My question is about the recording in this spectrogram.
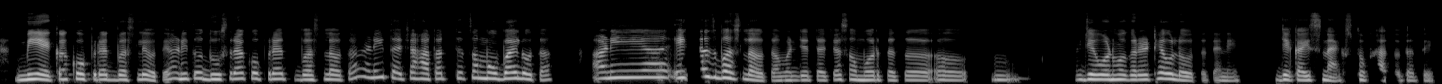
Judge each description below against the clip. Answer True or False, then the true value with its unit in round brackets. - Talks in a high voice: True (225 Hz)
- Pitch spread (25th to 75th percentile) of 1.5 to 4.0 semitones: False (4.5 semitones)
